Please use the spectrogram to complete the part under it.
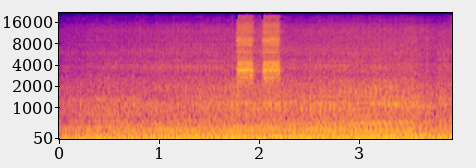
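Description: Steady loud engine drone of a moving motorcycle with heavy road and wind rumble throughout, no clear revving or change in pitch.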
